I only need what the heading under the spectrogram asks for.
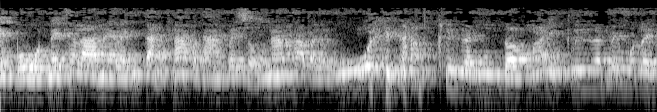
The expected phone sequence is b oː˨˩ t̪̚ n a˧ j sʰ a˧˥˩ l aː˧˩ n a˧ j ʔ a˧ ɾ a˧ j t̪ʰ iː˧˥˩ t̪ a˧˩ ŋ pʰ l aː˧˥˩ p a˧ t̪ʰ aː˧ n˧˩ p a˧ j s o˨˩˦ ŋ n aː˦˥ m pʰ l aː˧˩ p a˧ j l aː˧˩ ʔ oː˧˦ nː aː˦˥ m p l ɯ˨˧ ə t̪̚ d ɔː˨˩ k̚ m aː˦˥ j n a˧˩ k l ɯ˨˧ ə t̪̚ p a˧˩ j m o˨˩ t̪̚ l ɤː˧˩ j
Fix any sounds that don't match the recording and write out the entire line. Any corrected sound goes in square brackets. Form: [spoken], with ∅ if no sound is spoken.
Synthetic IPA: b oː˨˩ t̪̚ n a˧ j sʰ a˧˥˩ l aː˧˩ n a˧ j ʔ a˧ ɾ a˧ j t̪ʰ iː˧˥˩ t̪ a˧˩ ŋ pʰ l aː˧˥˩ p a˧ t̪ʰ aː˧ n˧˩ p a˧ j s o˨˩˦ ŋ n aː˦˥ m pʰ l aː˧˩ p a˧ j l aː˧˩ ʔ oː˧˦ [n] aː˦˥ m [k] l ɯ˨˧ ə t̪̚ d ɔː˨˩ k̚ m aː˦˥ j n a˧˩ k l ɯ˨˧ ə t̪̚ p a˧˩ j m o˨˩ t̪̚ l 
